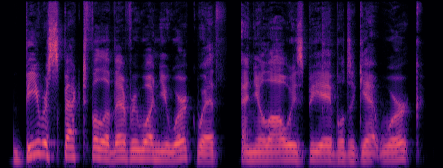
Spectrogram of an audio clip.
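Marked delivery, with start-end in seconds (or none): none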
